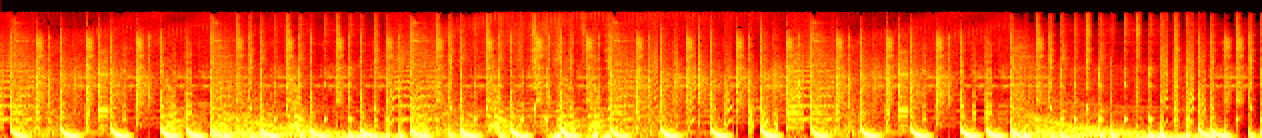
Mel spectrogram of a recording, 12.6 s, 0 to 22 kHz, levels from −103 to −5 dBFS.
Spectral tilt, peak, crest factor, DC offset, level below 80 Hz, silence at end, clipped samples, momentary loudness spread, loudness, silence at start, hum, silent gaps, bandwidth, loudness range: -4.5 dB/octave; -6 dBFS; 12 dB; 0.1%; -20 dBFS; 0 s; under 0.1%; 3 LU; -20 LUFS; 0 s; none; none; 16 kHz; 1 LU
